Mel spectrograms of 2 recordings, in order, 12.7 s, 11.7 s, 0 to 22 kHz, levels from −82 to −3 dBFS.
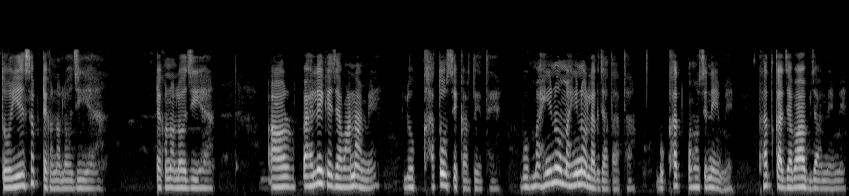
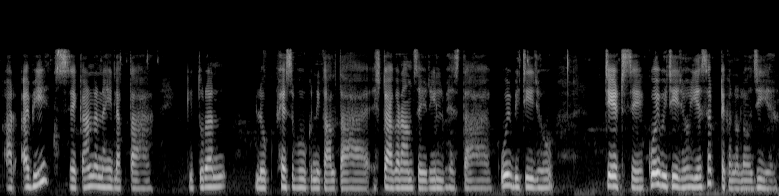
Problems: constant background noise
